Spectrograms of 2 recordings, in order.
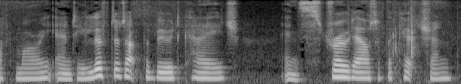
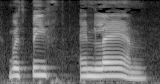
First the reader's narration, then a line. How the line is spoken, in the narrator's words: laughed Molly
